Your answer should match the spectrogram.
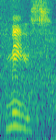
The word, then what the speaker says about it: Meeus: How do you pronounce it? Meeus.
